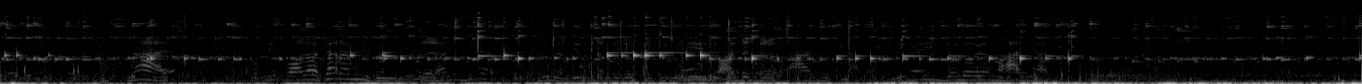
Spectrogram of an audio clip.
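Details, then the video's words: Sheep in a mixed herd with goats, led by a shepherd above the clouds on a foggy day in a quiet village area of Gilan, Iran; several wavering bleats rise and fall over steady ringing bells, with low wind rumble. "Relaxing Sound of Sheep Bells in a Herd of Sheep and Goat in Mist"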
